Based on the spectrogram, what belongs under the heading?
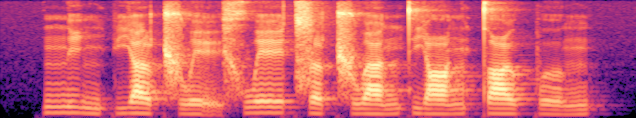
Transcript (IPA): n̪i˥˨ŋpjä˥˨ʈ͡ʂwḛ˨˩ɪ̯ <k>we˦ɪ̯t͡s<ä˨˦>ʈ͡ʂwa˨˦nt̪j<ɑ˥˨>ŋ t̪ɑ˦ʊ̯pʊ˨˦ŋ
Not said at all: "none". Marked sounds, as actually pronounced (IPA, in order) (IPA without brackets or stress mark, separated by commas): x, ä˨, ɑ˨˦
